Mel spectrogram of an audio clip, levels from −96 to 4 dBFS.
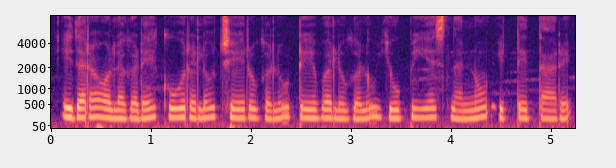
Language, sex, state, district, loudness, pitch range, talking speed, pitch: Kannada, female, Karnataka, Bangalore, -18 LUFS, 180-200 Hz, 105 wpm, 190 Hz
